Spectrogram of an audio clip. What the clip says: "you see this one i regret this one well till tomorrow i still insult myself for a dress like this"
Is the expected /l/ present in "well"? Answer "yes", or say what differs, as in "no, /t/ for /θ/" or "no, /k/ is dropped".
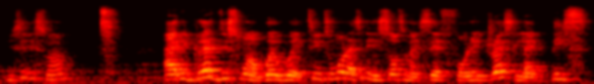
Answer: no, /w/ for /l/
